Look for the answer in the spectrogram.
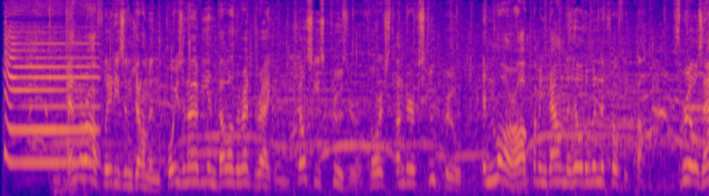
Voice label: Radio Ad; Montague Soapbox Races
